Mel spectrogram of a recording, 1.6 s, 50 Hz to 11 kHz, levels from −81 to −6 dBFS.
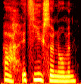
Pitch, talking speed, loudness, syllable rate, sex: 195 Hz, 185 wpm, -16 LUFS, 4.4 syllables/s, female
